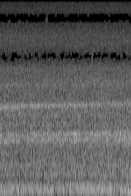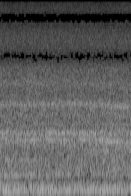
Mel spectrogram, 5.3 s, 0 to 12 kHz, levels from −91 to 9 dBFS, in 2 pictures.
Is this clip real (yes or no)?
yes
